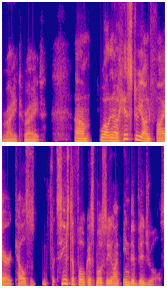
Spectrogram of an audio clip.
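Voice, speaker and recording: Man with a Canadian accent, a plain, everyday voice, medium pitch, lively intonation and a fairly slow pace, dry, close sound with no echo, quiet background. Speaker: history podcast host. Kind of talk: casual interview conversation.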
